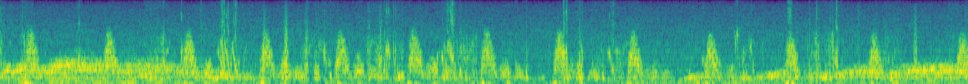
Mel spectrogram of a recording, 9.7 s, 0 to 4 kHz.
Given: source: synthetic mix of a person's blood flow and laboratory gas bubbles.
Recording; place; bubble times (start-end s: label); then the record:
Doppler ultrasound of blood flow; subclavian vein
0.00-0.06 s: bubbles
0.17-0.33 s: bubbles
0.76-0.83 s: bubbles
1.44-1.71 s: bubbles
1.79-1.87 s: bubbles
1.94-2.02 s: bubbles
2.10-2.58 s: bubbles
2.79-2.95 s: bubbles
3.02-3.46 s: bubbles
3.56-4.12 s: bubbles
4.33-4.83 s: bubbles
5.13-5.19 s: bubbles
5.24-5.31 s: bubbles
5.57-5.83 s: bubbles
5.90-6.40 s: bubbles
6.87-6.95 s: bubbles
7.00-7.06 s: bubbles
7.12-7.24 s: bubbles
7.33-7.56 s: bubbles
7.58-7.65 s: bubbles
7.85-8.43 s: bubbles
8.71-9.04 s: bubbles
9.47-9.59 s: bubbles
9.61-9.69 s: bubbles
From the record:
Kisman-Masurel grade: 242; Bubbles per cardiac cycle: several, 3 to 8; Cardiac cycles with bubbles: 100%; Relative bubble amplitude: moderate (0.250 to 0.450); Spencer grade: 3 (all of the cardiac periods contain showers or single bubble signals, but not dominating or overriding the cardiac motion signals); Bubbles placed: anywhere in the cardiac cycle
